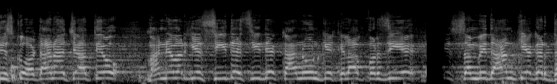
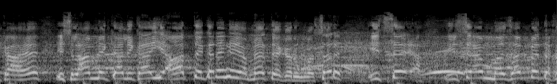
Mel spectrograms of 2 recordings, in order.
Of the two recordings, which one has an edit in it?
first; 1 cut; at 4.5 s

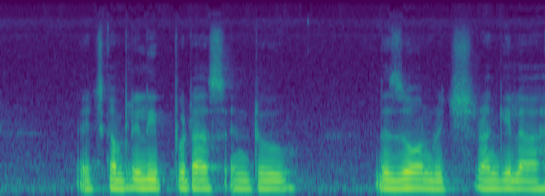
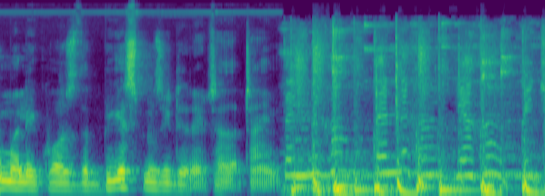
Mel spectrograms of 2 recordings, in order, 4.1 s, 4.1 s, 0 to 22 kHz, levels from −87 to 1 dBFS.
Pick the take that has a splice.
second; 1 cut; at 2.1 s

